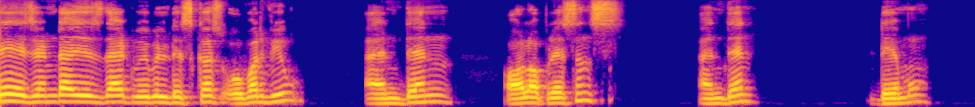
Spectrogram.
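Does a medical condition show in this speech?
No.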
